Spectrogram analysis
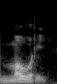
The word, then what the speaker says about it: Māori: I've noticed you say I feel like in English we say Maori, but you say Maori.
